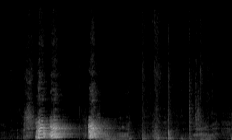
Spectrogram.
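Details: Doberman dog barking twice, loud and harsh about a second apart, followed by softer muffled vocal sounds and light knocks indoors.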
